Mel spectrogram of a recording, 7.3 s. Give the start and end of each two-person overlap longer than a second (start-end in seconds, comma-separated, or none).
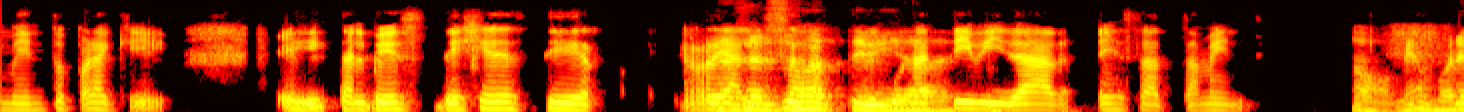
3.6-4.8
